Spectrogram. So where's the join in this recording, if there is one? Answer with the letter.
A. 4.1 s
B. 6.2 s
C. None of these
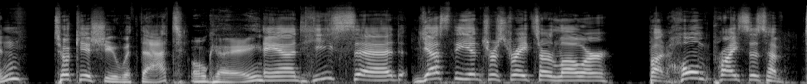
A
